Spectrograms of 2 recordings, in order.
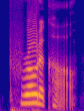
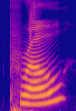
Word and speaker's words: protocol: Protocol. Let's say it. Pro-to-call. Protocol. Stress on the first syllable, protocol.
